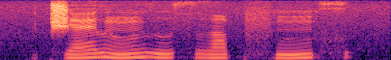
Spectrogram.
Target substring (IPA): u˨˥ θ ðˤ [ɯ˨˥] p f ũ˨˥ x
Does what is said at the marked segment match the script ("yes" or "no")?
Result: yes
